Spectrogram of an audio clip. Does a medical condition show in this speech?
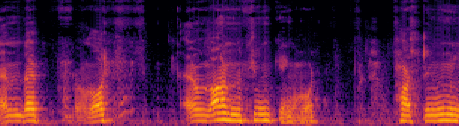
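Yes: muscular Parkinson.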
